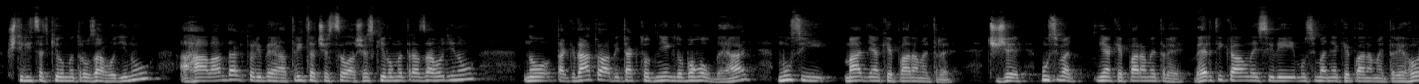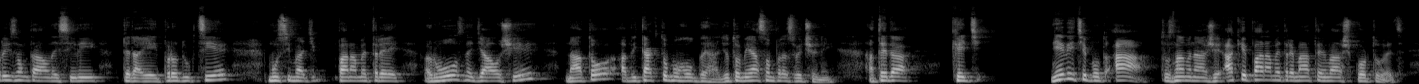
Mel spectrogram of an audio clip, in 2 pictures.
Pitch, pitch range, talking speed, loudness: 175 Hz, 160-185 Hz, 150 wpm, -26 LUFS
